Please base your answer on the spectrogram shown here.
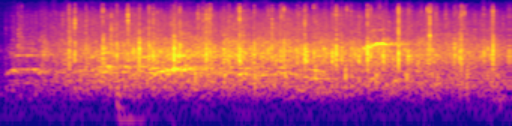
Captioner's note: applause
